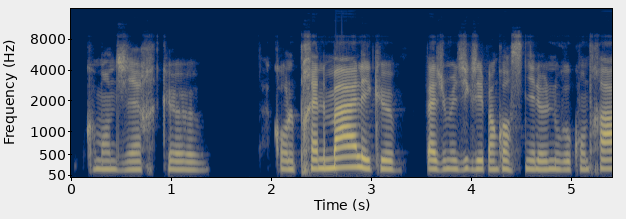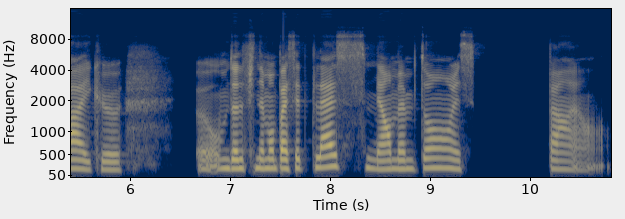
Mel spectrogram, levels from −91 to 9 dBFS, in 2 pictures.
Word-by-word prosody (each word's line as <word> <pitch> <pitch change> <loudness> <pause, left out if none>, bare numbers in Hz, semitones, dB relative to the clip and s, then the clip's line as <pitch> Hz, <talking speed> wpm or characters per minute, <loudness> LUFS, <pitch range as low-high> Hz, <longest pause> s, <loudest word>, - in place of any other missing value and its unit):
comment 180 -1 -5
dire? 175 0 -3
Que 175 -2 -5 0.7
qu'on 180 -1 -3
le 180 - -1
prenne 195 0 +2
mal, 220 +3 +8
et 195 - +4
que, 185 -2 -1 0.3
bah, 190 0 +4
je 180 - -5
me 190 - -3
dis 190 +2 -4
que - - -6
j'ai 185 - +1
pas 180 - 0
encore 180 0 -1
signé 185 -2 -5
le 175 0 -1
nouveau 175 -1 -4
contrat 190 +2 +2
et - - -7
que, 170 -2 -5 0.8
heu, - - -5
on - - -6
me 200 - -2
donne 195 0 +4
finalement 200 0 -1
pas 200 -1 +6
cette 200 0 -4
place, 230 +1 +1
mais 185 -3 -1
en 185 - +4
même 190 0 -2
temps, 210 +2 -1
est-ce 190 - -6 0.7
enfin, 185 +4 -5
190 Hz, 205 wpm, -22 LUFS, 180-200 Hz, 0.8 s, mal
